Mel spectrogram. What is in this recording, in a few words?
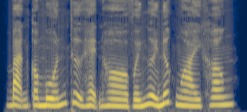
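Vietnamese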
